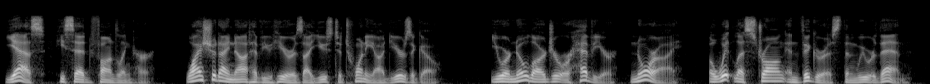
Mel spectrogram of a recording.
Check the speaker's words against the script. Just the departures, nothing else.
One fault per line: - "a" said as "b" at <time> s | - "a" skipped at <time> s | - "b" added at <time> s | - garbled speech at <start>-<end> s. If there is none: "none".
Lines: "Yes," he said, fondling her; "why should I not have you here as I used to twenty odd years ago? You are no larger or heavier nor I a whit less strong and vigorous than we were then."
none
